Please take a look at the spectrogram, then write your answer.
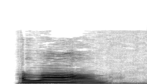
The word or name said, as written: hallal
